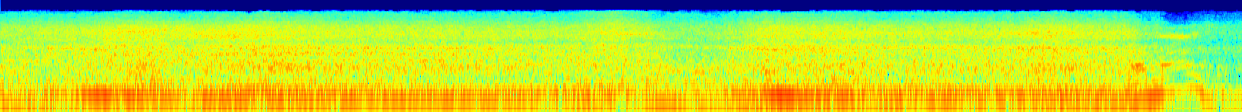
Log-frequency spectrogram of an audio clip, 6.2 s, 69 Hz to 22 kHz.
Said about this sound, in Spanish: Ahí está. Viñoli me consiguió el sonido ahí. Pero hay un momento cuando están acelerando, que no acelera, que hace. Y ya Viñoli me grabó. Ay, es eso. A mí me encanta el sonido un motor V8 de la F1. Es un camión tan bonito.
